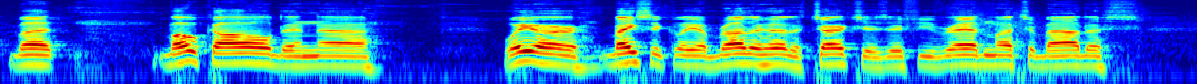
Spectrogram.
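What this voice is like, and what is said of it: Slow Alabama Southern accent. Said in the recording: “I guess y'all can tell, since y'all got an accent, I'm not from around here. ... I'm actually from Alabama. I'm not from Texas. I talk slower than most Texans do”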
